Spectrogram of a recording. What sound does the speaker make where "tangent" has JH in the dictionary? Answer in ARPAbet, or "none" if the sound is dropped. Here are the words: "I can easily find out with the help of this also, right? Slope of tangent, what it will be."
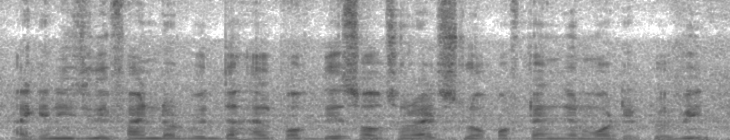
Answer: SH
